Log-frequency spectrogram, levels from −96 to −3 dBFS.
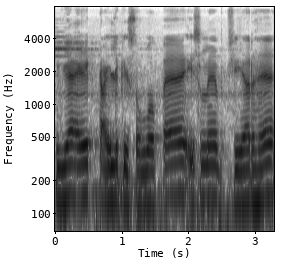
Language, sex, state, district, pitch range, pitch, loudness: Hindi, male, Haryana, Rohtak, 125-140 Hz, 135 Hz, -15 LUFS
